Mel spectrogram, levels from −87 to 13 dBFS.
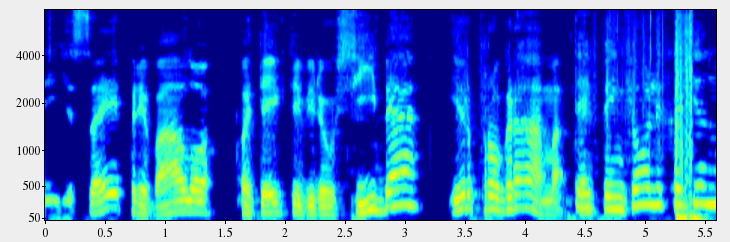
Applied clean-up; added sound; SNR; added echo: classical method Wiener filter.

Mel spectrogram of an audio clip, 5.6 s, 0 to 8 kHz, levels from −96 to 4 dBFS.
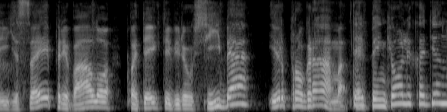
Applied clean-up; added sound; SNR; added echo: none; none; none; none.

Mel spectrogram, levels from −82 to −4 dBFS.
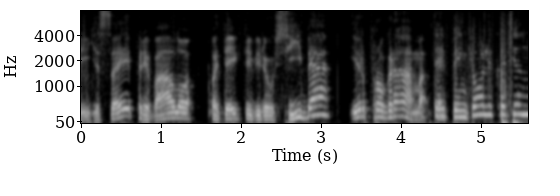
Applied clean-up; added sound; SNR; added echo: neural mask model RNNoise.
